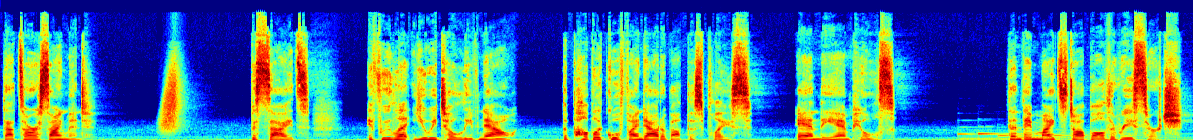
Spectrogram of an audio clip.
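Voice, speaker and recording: A woman's voice: medium pitch, measured pace, pauses often, lightly acted. A young woman playing a determined, guarded squad leader in an anime-style game dub, speaking firmly and tersely. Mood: grimly resolved. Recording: loud music behind.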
